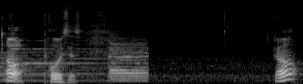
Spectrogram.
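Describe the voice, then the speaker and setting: A man's voice: medium pitch, huge pitch swings, very slow, over music. A young man hosting a casual live stream chat from his home computer. He talks in a rambling, chatty way and laughs often.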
